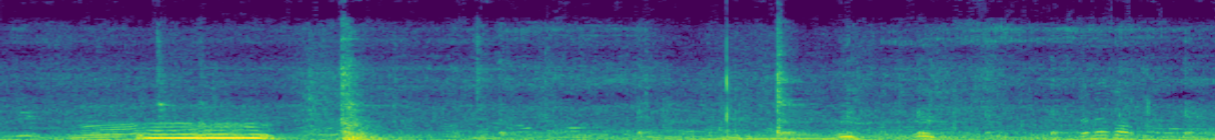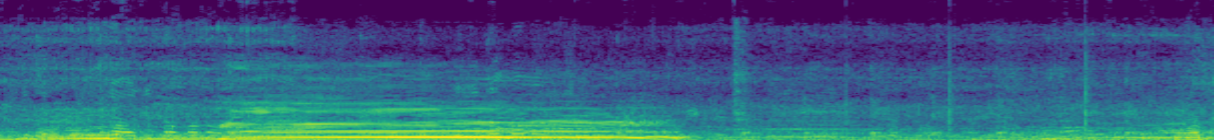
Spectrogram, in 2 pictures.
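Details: Cattle mooing in a compilation of funny, unusual cows: a harmonic, mid-pitched moo near the start, then a longer, louder drawn-out moo around the eighth second, over constant crowd and background noise.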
